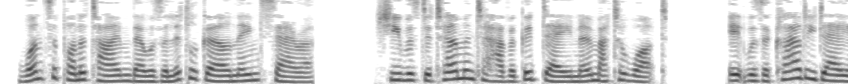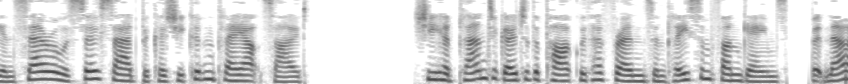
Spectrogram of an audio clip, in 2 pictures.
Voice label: ESL Short Stories for Kids FAST reading; The Cloudy Day

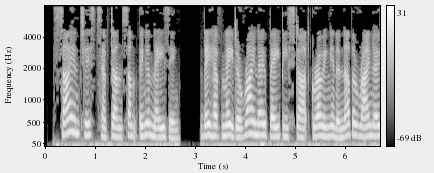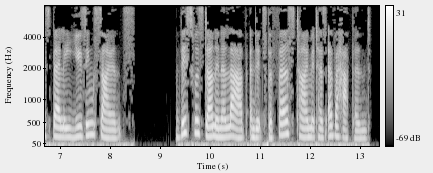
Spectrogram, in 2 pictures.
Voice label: English Lower Intermediate SLOW Reading; Scientists Make Baby Rhino in Lab to Save Endangere; English Newsroom

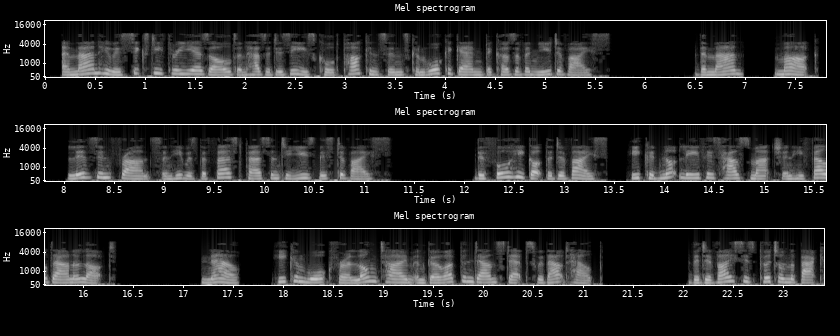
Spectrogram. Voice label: English Lower Intermediate FAST Reading; Special Thing in Back Helps Man Walk Again

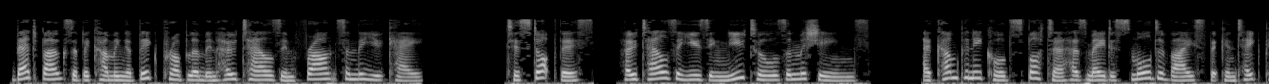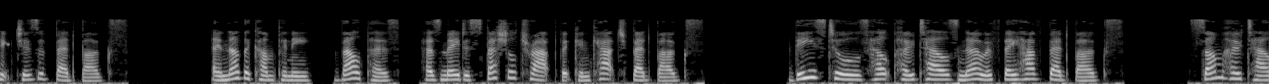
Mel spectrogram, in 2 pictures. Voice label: English Beginner NORMAL Reading; English Newsroom; Hotels use new tools to stop bedbugs

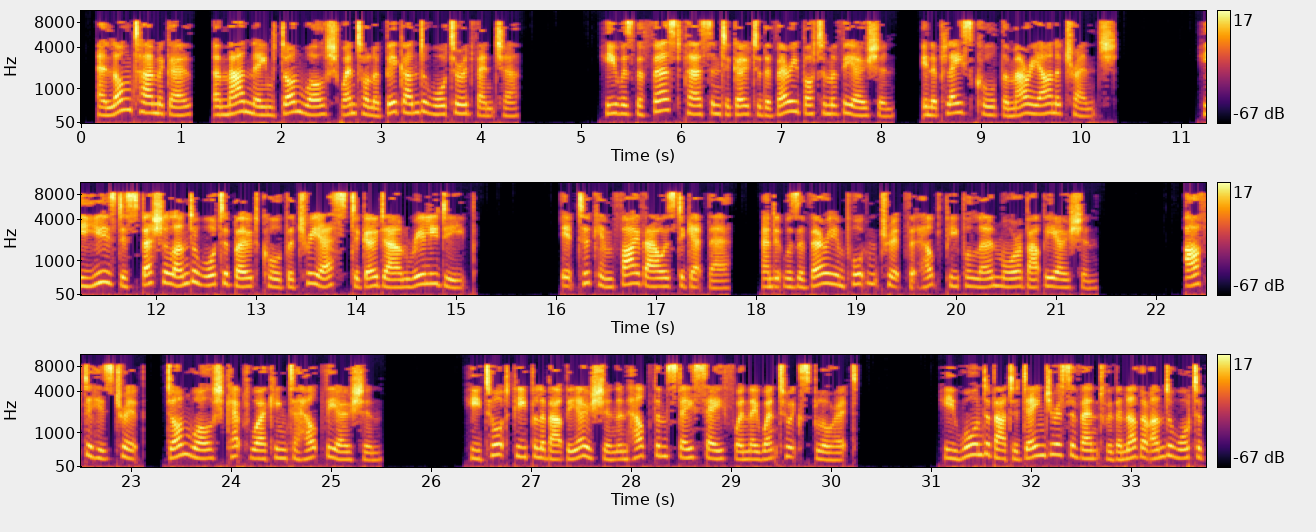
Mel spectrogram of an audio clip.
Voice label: English Lower Intermediate FAST Reading; Deep Dive Don Walsh Explores the Oceans Depths

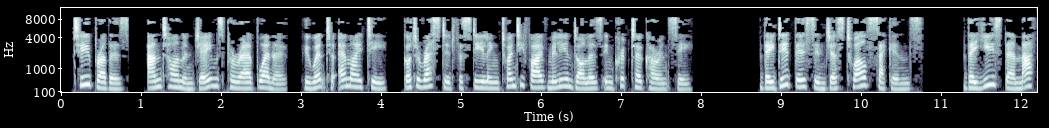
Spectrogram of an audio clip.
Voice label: English FAST Reading; Brothers steal lots of money from computer

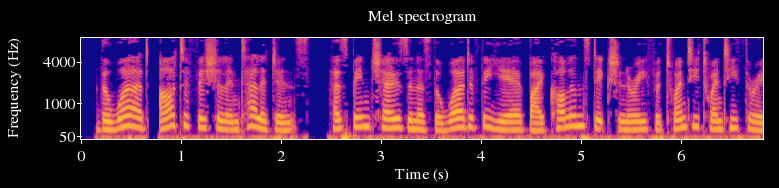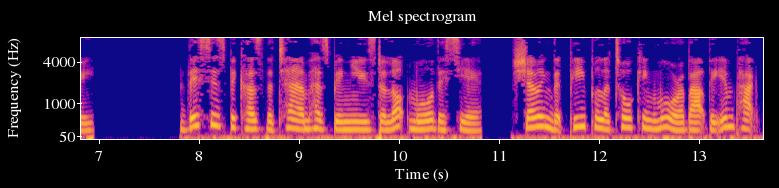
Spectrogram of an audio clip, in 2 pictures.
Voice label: Upper Intermediate NORMAL Reading, English; AI Named Collins Dictionary Word of the Year 2023; English Newsroom

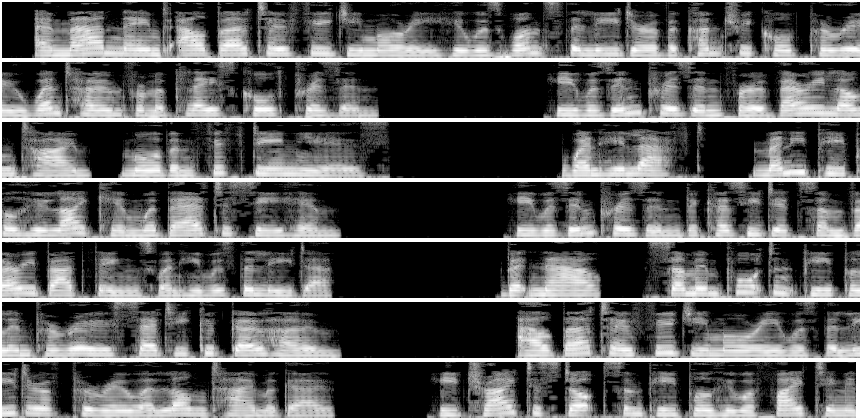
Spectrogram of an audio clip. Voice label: English Newsroom Beginner FAST Reading; Alberto Fujimori the leader of Peru is free

